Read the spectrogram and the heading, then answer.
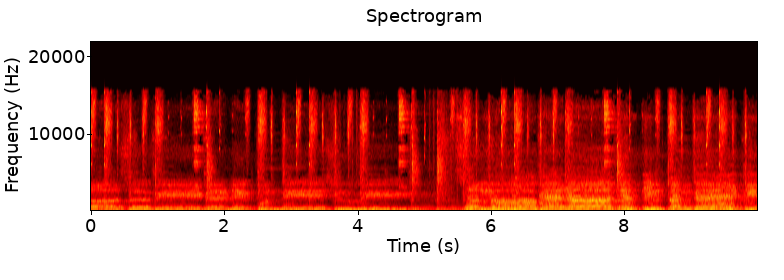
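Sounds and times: devotional song with chant-like voice: 0.0 - 10.0
steady beat: 0.0 - 10.0.

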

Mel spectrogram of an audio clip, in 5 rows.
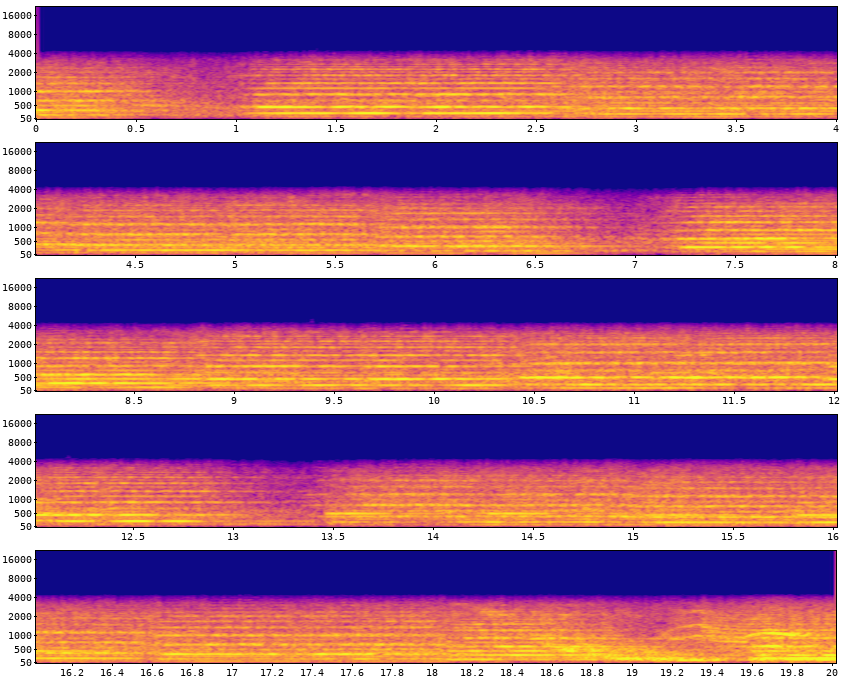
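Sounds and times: string orchestra bowed chords: 0.0 - 20.0.

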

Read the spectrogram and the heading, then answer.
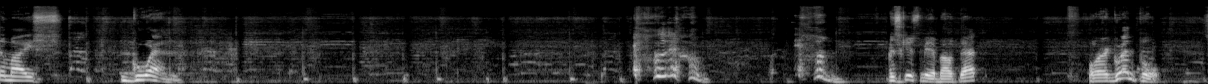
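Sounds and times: soft background music: 0.0 - 12.0
man clearing his throat: 6.3 - 7.1, 7.7 - 8.5
man coughing: 6.3 - 8.5.

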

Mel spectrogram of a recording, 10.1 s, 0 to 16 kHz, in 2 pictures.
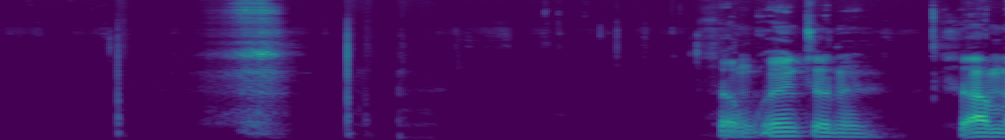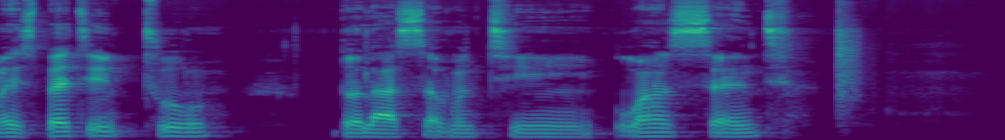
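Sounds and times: person sniffing: 1.0 - 1.6.

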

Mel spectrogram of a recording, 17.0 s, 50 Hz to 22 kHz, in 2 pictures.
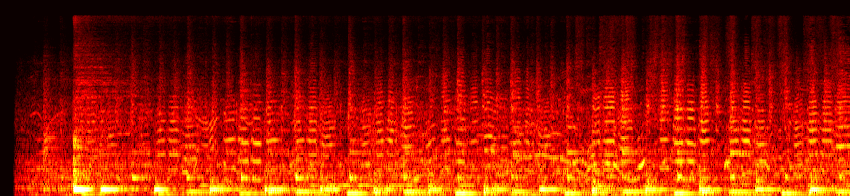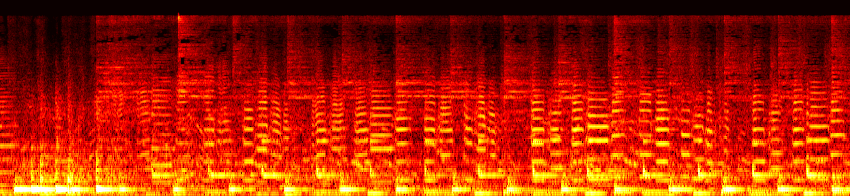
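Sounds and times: brass band music with drums: 0.2 - 17.0.

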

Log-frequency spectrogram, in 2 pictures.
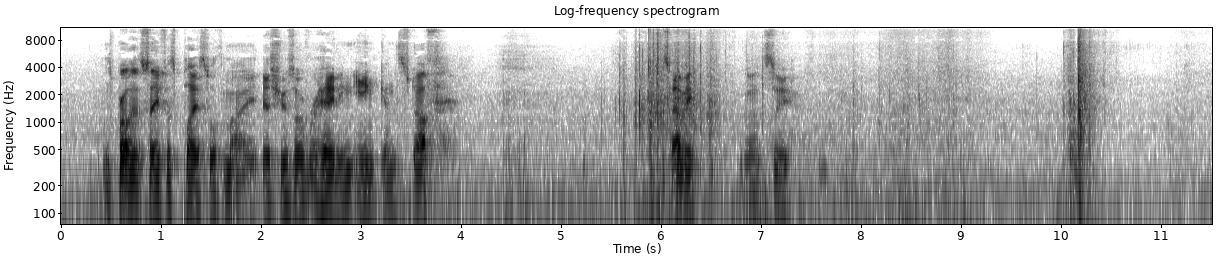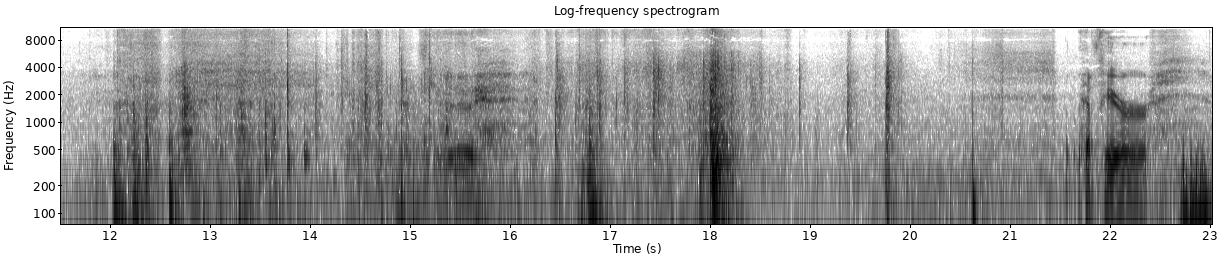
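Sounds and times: paper and plastic rustling: 5.3 - 9.4, 10.0 - 20.0.

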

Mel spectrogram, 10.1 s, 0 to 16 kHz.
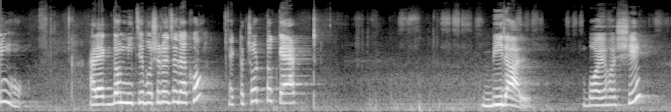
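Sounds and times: marker pen on whiteboard: 4.7 - 10.0.

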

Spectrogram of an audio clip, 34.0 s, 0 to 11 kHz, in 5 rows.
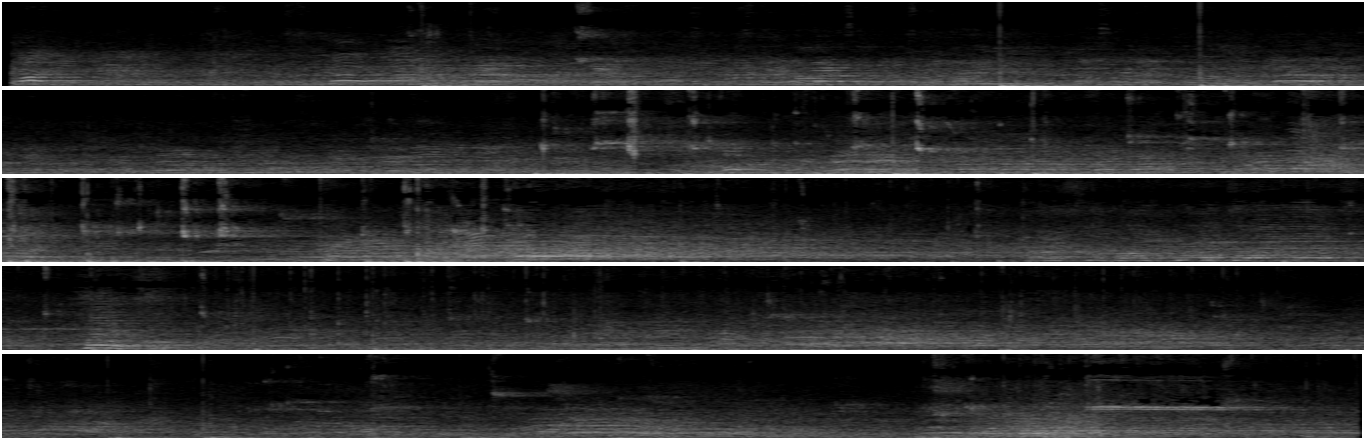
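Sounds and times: crowd voices and chatter: 0.0 - 34.0.

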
